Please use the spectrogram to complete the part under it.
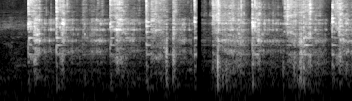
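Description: Roasted peanuts being stirred in a pan before removal for badam pakora, a steady run of close scraping and clinking strokes with brief pauses between them.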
